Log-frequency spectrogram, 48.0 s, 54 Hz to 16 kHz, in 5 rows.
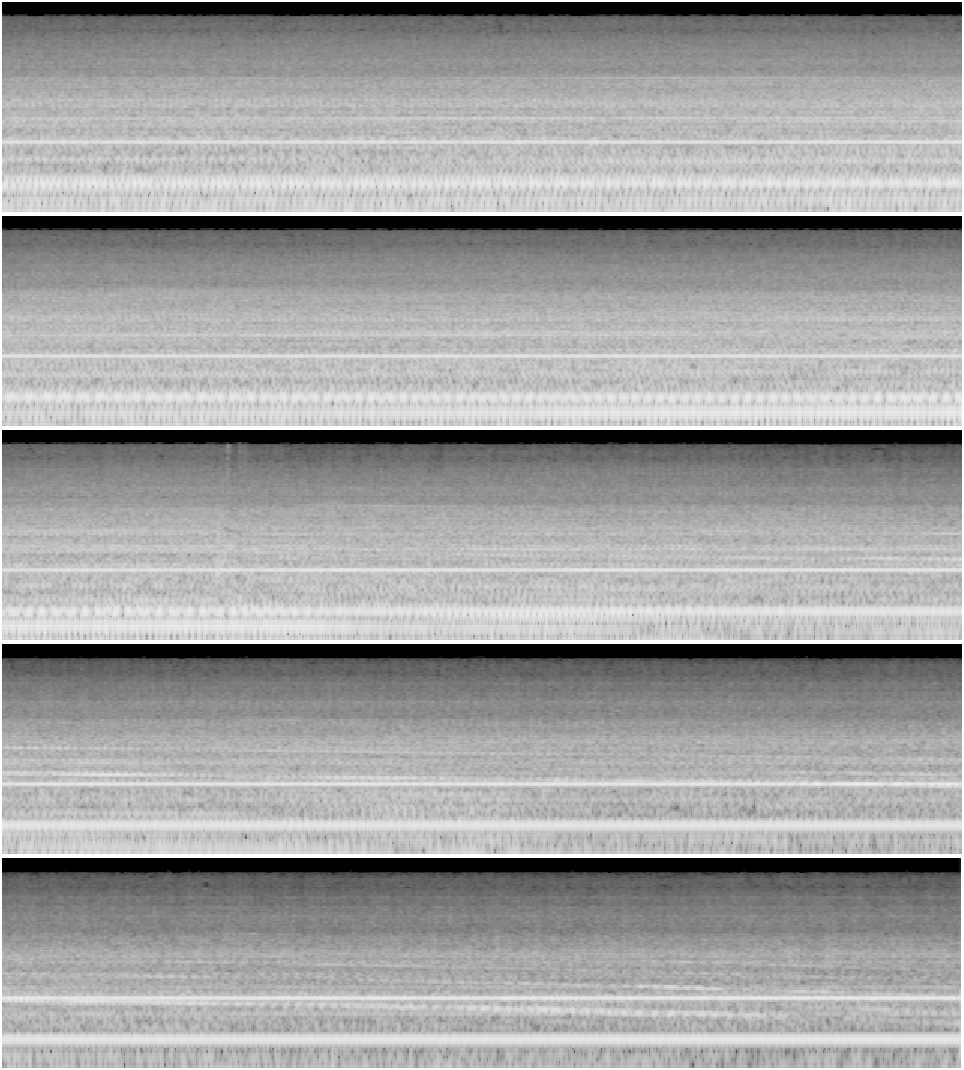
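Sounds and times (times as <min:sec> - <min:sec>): washing machine running: 0:00.0 - 0:47.9
tones sliding in pitch: 0:25.2 - 0:47.8.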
